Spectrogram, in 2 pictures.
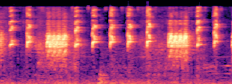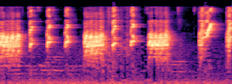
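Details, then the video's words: Long-tailed shrike, rough training phrases said to mimic fighting tree sparrows and kingfisher: loud separate harsh bursts, roughly two per second, some longer buzzy squawks, with short gaps between. "MASTERAN PENTET FULL TEMBAKAN KASAR GEREJA TARUNG_TENGKEK BUTO_KUNTI!!!"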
